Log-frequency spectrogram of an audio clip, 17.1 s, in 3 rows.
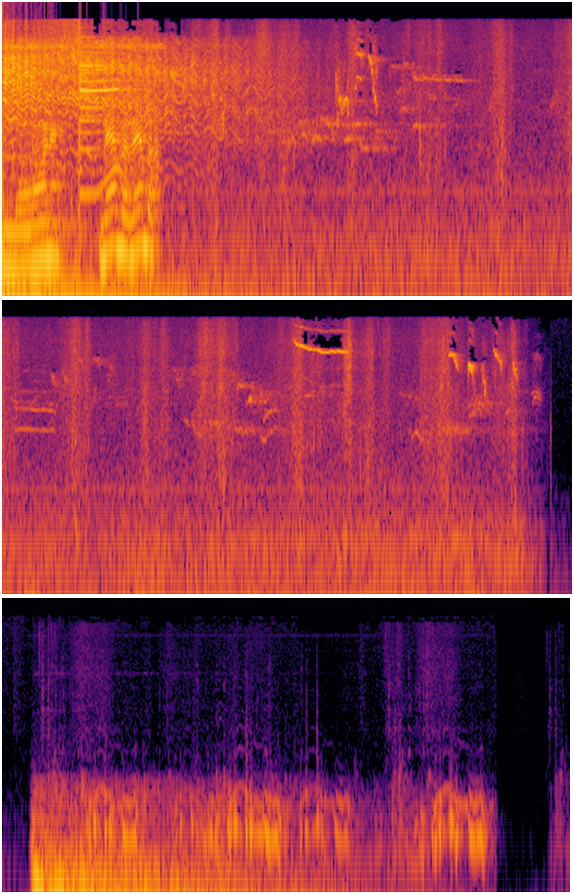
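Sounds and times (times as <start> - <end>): birds chirping: 1.2 - 11.1
low outdoor rumble: 11.7 - 15.6.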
